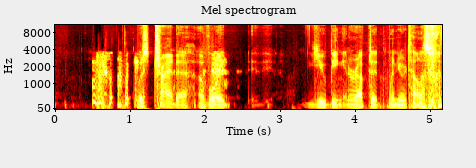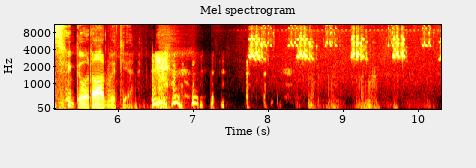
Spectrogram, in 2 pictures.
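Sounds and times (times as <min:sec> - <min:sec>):
speech: 0:00.9 - 0:02.4, 0:03.4 - 0:06.9
crickets chirping: 0:07.8 - 0:10.3.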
